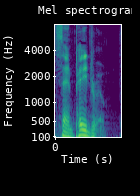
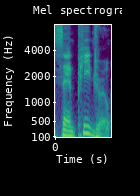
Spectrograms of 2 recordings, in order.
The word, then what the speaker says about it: San Pedro: which if you looked at it, you would pronounce it San Pedro. But they pronounce it San Pedro, and I found that out when I got there.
